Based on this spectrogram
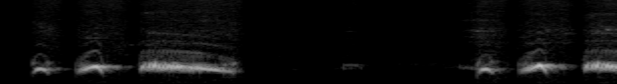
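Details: Spotted dove 'karom' song: two or three rising throaty coos build into a long, slightly falling final coo. A faint soft note sits in the pause before the next phrase starts.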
